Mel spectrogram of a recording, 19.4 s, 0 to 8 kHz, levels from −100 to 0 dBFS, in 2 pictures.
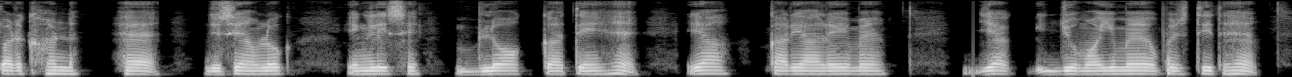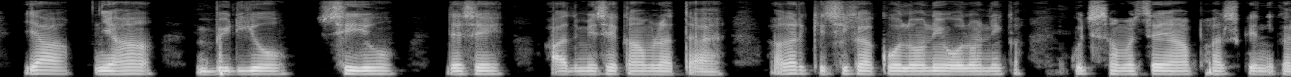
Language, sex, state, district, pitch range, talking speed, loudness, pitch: Hindi, male, Bihar, Jamui, 120-130 Hz, 145 wpm, -19 LUFS, 125 Hz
